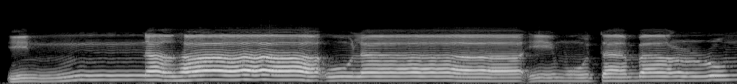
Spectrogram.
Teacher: Asalnya ra tanwin di depan bunyi run, tapi bila datang mim terus masuk rum, tapi didengungkan dua harakat. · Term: idgham bi gunnah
